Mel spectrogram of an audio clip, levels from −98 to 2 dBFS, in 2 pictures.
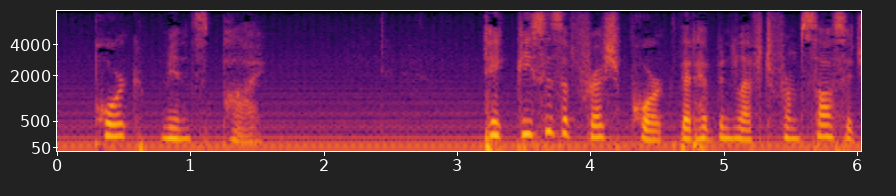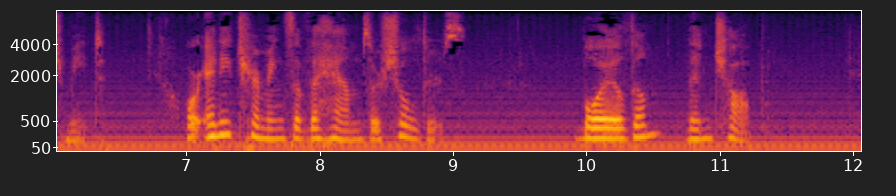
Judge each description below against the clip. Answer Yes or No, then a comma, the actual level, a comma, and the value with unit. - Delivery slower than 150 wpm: Yes, slow, 135 wpm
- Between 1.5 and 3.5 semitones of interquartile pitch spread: No, average, 3.9 semitones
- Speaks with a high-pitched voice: No, medium, 180 Hz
